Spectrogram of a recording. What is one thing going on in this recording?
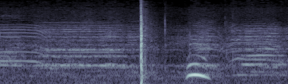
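A softball smacks sharply into a catcher's mitt.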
